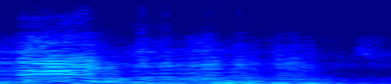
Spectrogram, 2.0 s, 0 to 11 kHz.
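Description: Several race car engines drone together as the cars start to roll when the green flag flies for a 15-minute session at a circuit, a steady, fairly loud roar with pitches gently rising and shifting, and no talking over it.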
